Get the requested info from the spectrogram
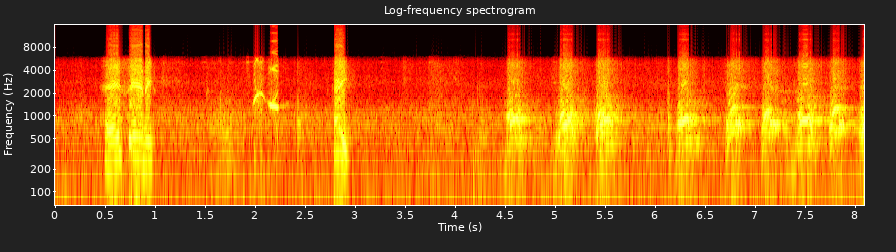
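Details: Household dogs Orphy and Sandy romp after a red Kong toy, Peg supervising and Riley next door barking along; a few scattered yelps, then a steady run of barks near the end, with a voice calling.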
